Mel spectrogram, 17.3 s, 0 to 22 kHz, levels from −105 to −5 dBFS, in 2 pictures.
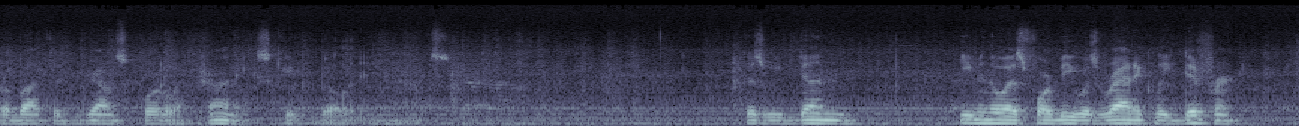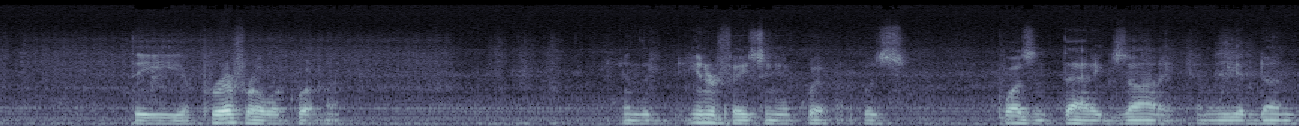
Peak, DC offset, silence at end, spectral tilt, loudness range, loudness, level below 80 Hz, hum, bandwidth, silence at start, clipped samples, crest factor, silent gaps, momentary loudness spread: -14 dBFS; under 0.1%; 0 s; -7.5 dB/octave; 9 LU; -36 LUFS; -60 dBFS; none; 18 kHz; 0 s; under 0.1%; 22 dB; none; 21 LU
